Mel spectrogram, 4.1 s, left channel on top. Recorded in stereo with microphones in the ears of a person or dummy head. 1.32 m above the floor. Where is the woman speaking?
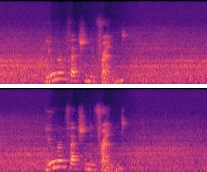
70° right (ahead or behind), 1.6 m.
